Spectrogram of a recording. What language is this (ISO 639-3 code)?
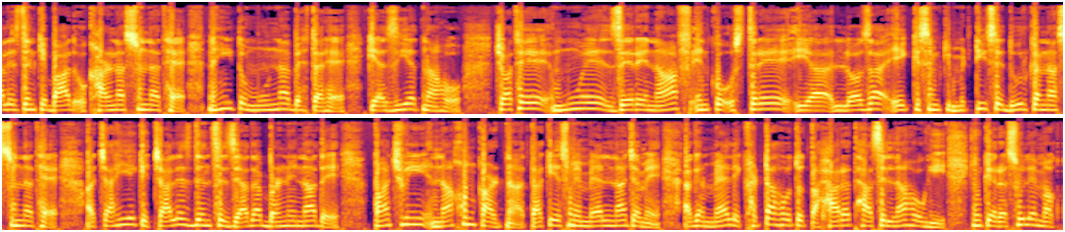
urd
